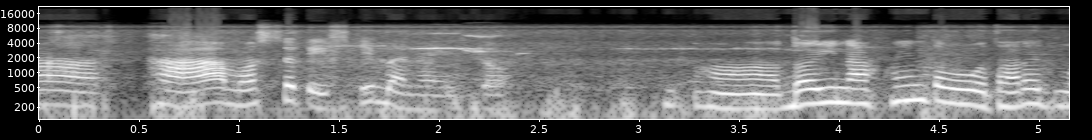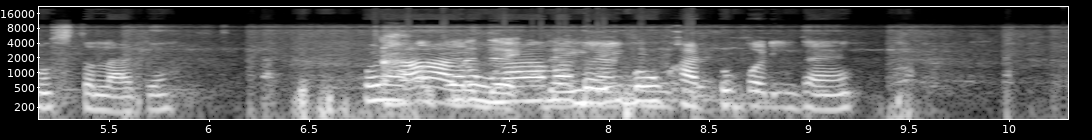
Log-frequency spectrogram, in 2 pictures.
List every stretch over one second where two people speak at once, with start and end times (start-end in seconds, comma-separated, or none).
7.0-9.0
